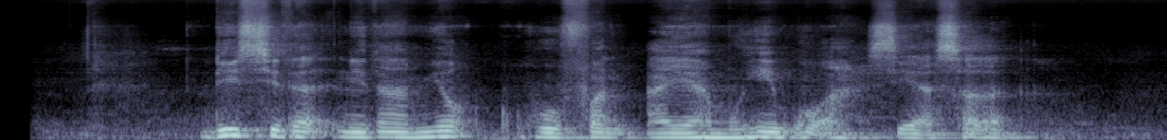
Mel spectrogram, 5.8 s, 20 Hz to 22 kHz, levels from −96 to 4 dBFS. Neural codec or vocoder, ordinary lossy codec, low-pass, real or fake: vocoder, 44.1 kHz, 128 mel bands, Pupu-Vocoder; none; none; fake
